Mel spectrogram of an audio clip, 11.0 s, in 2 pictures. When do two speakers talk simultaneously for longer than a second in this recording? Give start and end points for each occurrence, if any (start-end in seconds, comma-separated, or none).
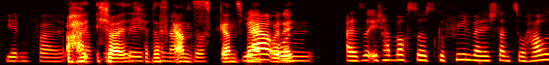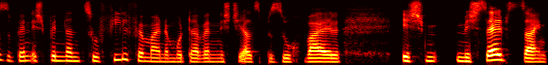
0.7-3.0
